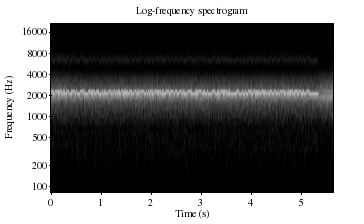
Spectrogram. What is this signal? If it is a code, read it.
RTTY (45.45 baud, 170 Hz shift), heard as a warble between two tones, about 2200 Hz centre, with radio static and a narrow filter. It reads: … WHO CARRIES A HOE, CARRIES A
